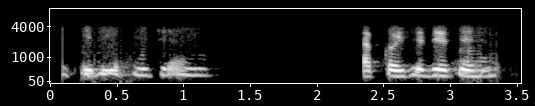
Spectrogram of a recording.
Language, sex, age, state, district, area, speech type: Hindi, female, 45-60, Bihar, Vaishali, rural, conversation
